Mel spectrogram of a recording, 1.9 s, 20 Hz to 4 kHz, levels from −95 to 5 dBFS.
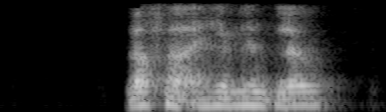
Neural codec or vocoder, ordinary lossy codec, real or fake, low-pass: none; MP3, 32 kbps; real; 3.6 kHz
